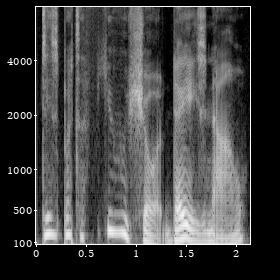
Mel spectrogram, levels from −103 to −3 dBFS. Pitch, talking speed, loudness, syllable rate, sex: 140 Hz, 225 wpm, -18 LUFS, 3.8 syllables/s, male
